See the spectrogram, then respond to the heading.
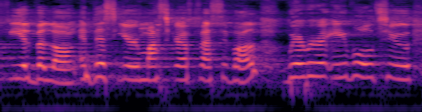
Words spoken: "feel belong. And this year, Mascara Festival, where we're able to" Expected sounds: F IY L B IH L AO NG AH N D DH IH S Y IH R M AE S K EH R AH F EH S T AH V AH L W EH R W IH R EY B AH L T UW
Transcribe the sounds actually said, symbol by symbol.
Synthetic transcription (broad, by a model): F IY L B IH L AO NG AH N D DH IH S Y IH R M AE S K R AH F EH S T AH V AH L W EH R W IH R EY B AH L T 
